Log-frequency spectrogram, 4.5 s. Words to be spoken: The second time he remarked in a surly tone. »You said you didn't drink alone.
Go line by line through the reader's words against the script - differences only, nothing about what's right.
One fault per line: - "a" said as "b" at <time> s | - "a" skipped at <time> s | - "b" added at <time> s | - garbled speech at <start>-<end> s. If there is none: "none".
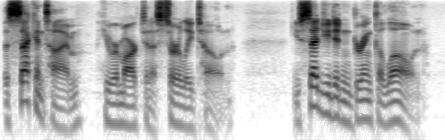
none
